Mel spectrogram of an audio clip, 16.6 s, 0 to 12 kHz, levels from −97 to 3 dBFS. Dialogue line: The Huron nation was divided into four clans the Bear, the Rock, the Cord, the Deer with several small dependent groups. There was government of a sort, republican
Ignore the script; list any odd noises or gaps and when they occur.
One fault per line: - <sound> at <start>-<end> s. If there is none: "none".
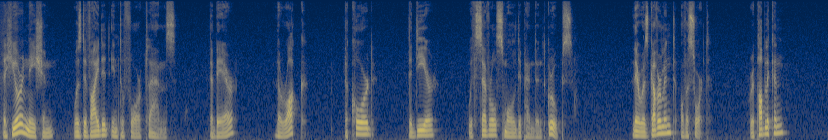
none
